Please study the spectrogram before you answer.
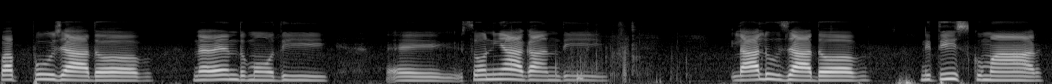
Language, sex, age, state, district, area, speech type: Urdu, female, 60+, Bihar, Darbhanga, rural, spontaneous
